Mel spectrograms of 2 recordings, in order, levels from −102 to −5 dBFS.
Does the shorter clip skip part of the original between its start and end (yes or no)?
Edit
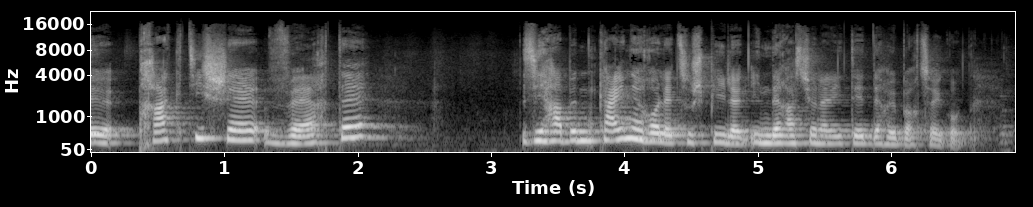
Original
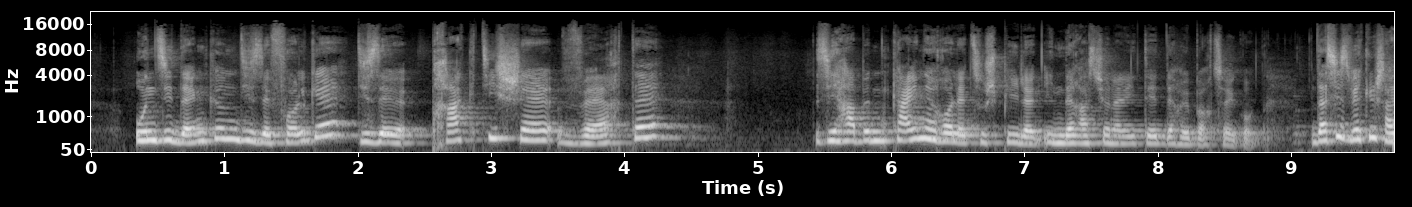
no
